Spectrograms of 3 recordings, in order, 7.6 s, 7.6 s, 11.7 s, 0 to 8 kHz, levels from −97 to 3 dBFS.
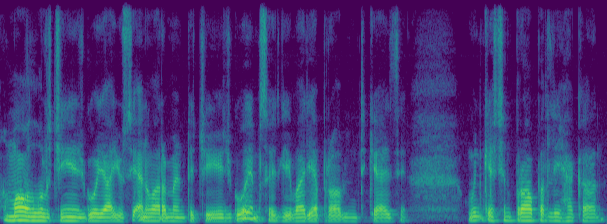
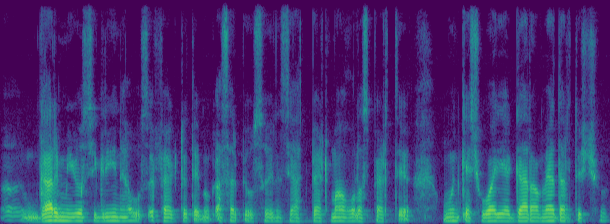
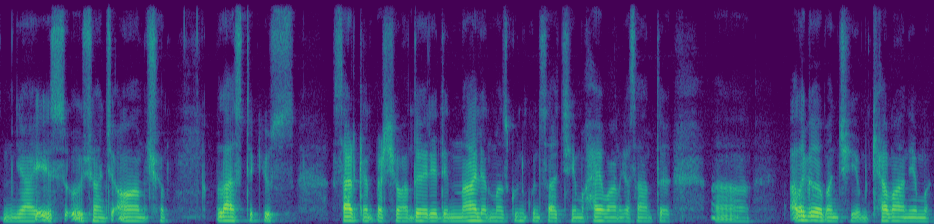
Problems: none marked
